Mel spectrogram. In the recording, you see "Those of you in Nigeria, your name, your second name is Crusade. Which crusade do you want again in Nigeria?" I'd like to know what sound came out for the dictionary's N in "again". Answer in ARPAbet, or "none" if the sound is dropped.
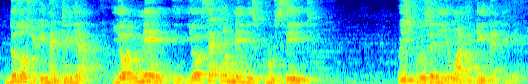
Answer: none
